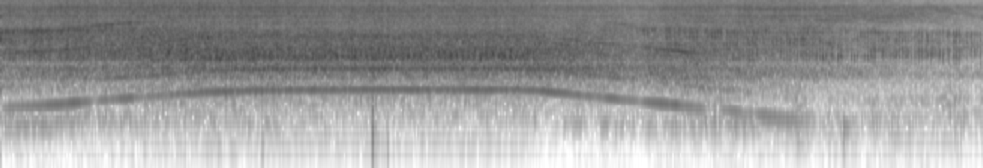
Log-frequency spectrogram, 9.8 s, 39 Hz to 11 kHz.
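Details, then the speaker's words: Makita 9565CVR 1400 W 125 mm variable-speed angle grinder under test: whine climbs to full speed, holds, then winds down with a harsh crackly edge, heavy sparking at the commutator; faulty armature confirmed. "ready for boarding on a pole speed it was a lot of spark here so that means it's definitely working not sure that is okay which is it must work okay now it's one of the way now we know that the armature is bad"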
